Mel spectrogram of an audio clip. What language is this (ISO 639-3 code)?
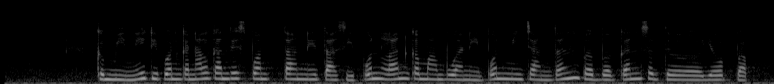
jav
